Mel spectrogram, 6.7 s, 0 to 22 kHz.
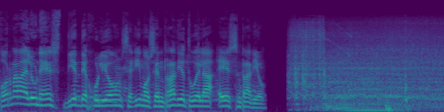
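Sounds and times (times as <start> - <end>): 
speech: 0.2 - 4.0
car engine starting: 4.3 - 6.6.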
